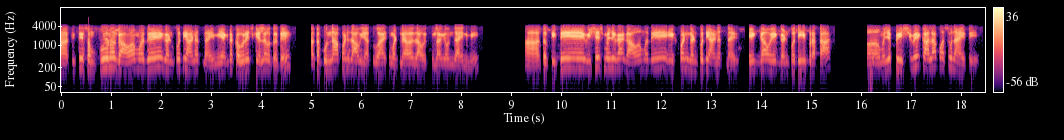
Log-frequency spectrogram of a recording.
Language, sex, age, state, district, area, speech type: Marathi, male, 45-60, Maharashtra, Ratnagiri, urban, conversation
